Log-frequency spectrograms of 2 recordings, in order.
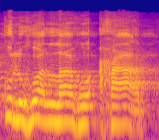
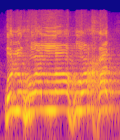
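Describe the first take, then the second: First: The first word is said with a soft sound. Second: The first word is said with a forceful sound. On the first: A command to eat, changing the meaning. The speaker calls it wrong. "আস্তে করে বলে" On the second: A command to declare that God is one. The speaker calls it right. "এই কথাটা বললে"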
